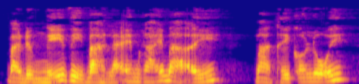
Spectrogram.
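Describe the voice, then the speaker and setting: A woman's voice: low voice, normal speed, slightly rough, muffled recording. A woman voicing an old grandfather who speaks in an earnest, pleading way.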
